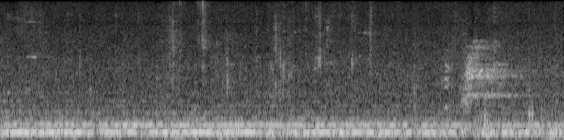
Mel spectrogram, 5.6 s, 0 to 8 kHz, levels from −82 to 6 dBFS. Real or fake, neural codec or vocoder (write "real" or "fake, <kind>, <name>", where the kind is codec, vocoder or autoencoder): real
